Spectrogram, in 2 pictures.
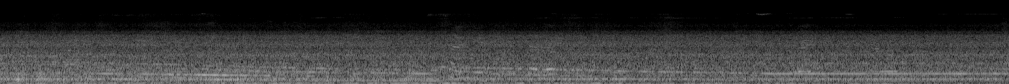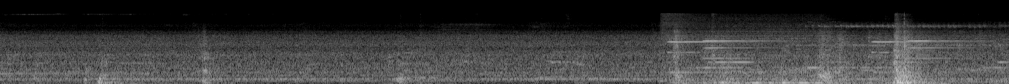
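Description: A Nagoya Municipal Subway Higashiyama Line train in Nagoya, Japan, running from Takabata toward Fujigaoka, rumbles steadily along the rails with a constant low roar and faint whining tones, followed near the end by sharper metallic squeals and clanks as it rattles over the track.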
